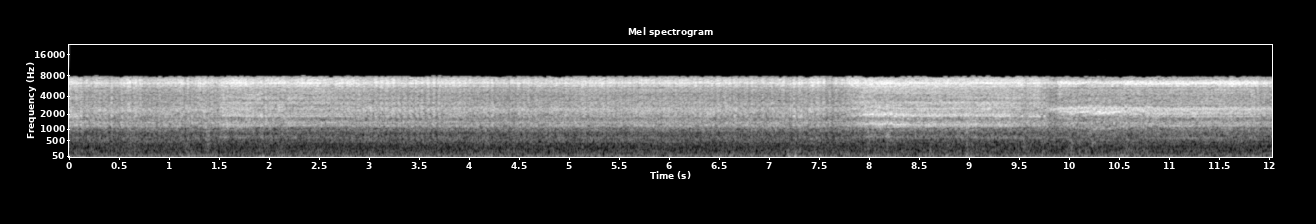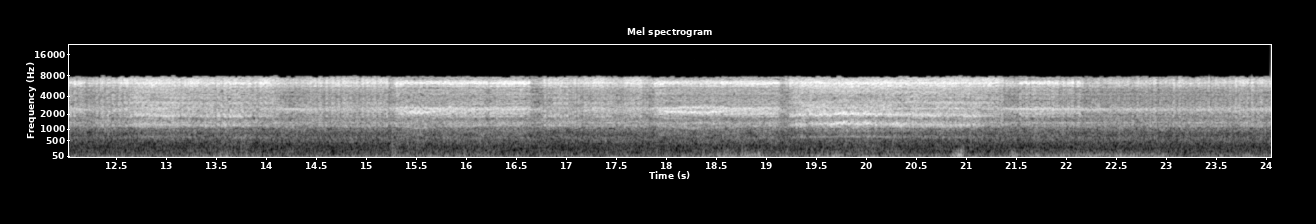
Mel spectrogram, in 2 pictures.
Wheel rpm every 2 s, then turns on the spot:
160, 160, 160, 160, 160, 160, 160, 160, 170, 160, 160, 160.
none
